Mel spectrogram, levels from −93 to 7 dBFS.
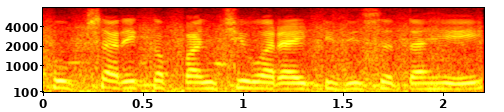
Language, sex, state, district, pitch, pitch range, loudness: Marathi, female, Maharashtra, Mumbai Suburban, 215 Hz, 200-230 Hz, -12 LUFS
